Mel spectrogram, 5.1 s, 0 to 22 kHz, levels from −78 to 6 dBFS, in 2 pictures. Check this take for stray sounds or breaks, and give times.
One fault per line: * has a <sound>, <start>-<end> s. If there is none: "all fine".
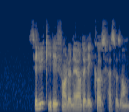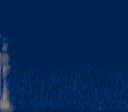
all fine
